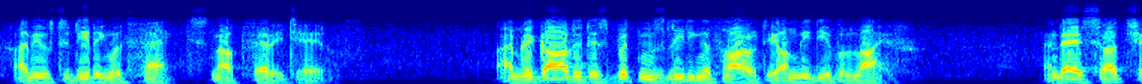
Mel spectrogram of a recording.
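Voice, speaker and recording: An old-radio scientist, deep n husky, learned sceptic, muffled vintage recording. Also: male voice. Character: British scientist, learned, sceptical man now haunted. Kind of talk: 1940s radio drama acting.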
